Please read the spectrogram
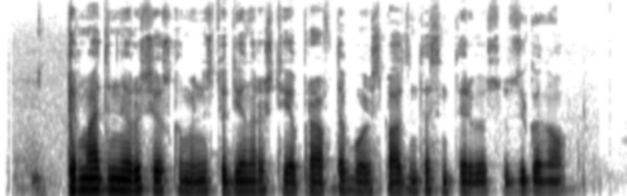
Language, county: Lithuanian, Klaipėda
